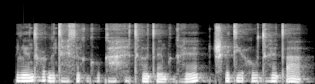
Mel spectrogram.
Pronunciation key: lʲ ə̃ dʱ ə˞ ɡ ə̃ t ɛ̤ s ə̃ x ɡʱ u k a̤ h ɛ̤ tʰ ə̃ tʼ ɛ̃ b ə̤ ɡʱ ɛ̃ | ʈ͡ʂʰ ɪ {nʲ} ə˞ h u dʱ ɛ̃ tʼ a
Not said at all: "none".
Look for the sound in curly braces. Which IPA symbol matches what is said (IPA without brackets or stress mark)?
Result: tʲ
